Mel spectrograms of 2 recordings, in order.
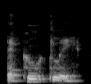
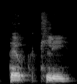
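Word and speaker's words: tecuhtli: people will also pronounce that as Tecutli or something like that. But really, since there's no U vowel in colonial Nawatl, that U represents just lip rounding on the K, so it would be pronounced as something like Tectli, but probably more likely as Tectli. That's how I've heard that word pronounced by native speakers, for example.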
